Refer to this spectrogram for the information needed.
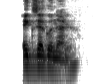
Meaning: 1. hexagonal 2. French; specifically, related to the French mainland (l'Hexagone)
- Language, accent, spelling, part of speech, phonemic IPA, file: French, France, hexagonal, adjective, /ɛɡ.za.ɡɔ.nal/, LL-Q150 (fra)-hexagonal.wav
